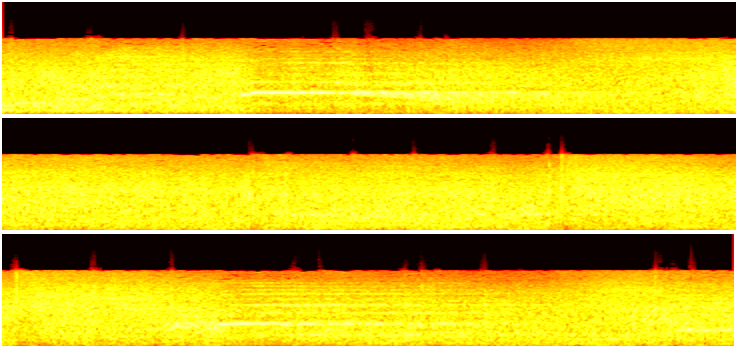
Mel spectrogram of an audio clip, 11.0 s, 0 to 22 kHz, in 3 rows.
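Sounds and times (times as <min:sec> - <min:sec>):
ice hockey rink noise: 0:00.0 - 0:11.0.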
